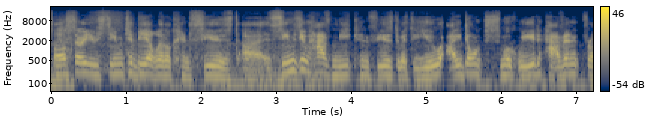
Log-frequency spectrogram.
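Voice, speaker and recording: A woman's voice: lowish voice, a little hiss or hum. A woman in a played video clip, ranting defensively and insulting the person she is answering. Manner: indignant, insulting.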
